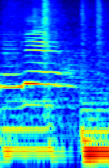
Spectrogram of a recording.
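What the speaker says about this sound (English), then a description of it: "Get up, you stupid cat!" A cat in the video game Grim Fandango gives a drawn-out, slightly rising meow followed by a second short, low cry, close and fairly clear.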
